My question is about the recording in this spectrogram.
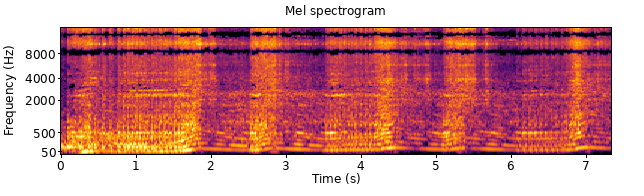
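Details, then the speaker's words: Two-stroke motorcycle engine after rebuild, carburettor needle re-set after earlier bogging and heavy throttle: crisp throttle blips rise and fall cleanly without hesitation; engine now runs normally. "Oke, nih setelah udah di setting lagi tadi di jarumnya, ini jauh lebih baik ya. Tadi kan masih ada ngok-ngoknya dikit, terus berat juga di gasnya saya. Sekarang udah jauh lebih enak."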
